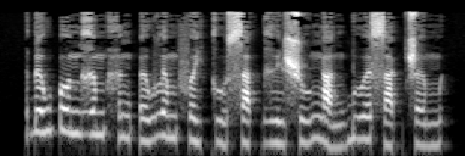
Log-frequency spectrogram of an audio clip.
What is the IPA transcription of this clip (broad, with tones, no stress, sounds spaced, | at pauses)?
ɗ ə˧˥ w ʔ o˧ n ɣ ə˧ m h ə˧ ŋ ʔ ə˨˩˦ w l ə˧ m f ə˨˩ j k u˨˩˨ s a˨˩ t̚ ɣ ɨ˨˩ j ʂ u˨˩˦ ŋ a˨˩˨ n ɓ u˧ ə̯ s a˨˩ k̚ ʂ ə˧ m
